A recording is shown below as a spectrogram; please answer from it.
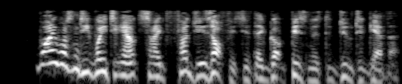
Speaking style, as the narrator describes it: Harry burst out furiously

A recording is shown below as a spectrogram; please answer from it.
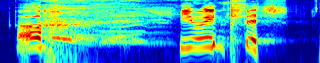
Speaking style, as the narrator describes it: laughed Klaus

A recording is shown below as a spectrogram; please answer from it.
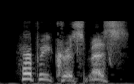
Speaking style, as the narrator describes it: said Ron sleepily

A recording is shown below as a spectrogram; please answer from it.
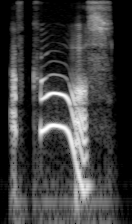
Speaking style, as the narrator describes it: said Granny haughtily

